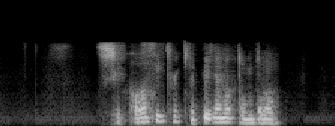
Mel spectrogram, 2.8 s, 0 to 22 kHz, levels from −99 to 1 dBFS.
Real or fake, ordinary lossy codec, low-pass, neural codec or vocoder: fake; AAC, 24 kbps; 5.4 kHz; codec, 16 kHz, 1 kbps, FreqCodec, smaller model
